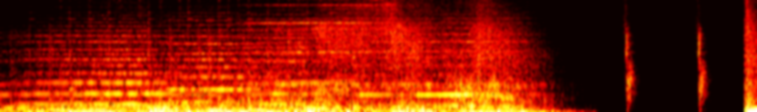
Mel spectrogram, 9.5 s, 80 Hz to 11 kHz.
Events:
0.0s-7.6s: video game sound
0.0s-7.6s: music
3.9s-6.6s: sound effect
7.8s-8.0s: sound effect
7.8s-8.0s: video game sound
8.7s-8.9s: sound effect
8.7s-8.9s: video game sound

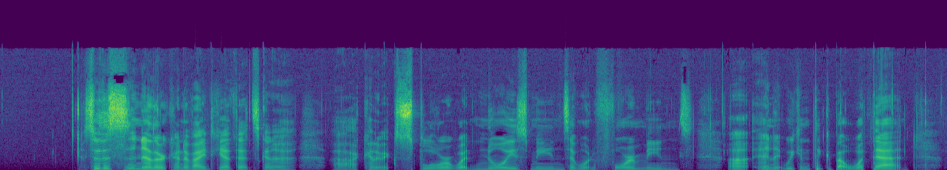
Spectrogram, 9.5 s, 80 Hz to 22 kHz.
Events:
0.0s-9.4s: background noise
0.5s-0.8s: clicking
0.7s-3.0s: man speaking
3.0s-3.2s: breathing
3.3s-7.0s: man speaking
6.9s-7.2s: breathing
7.2s-9.1s: man speaking
9.1s-9.4s: breathing
9.2s-9.3s: tap

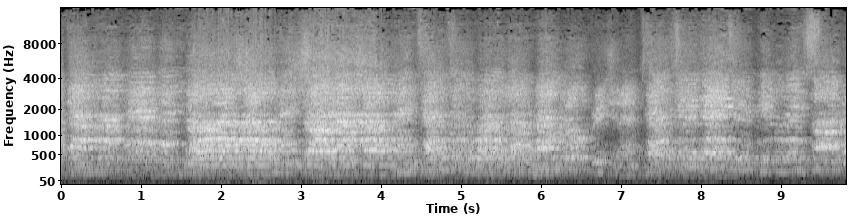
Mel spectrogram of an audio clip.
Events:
0.0s-9.8s: singing

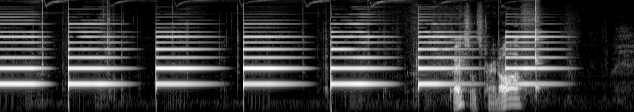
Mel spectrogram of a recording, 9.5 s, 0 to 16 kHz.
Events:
0.0s-0.8s: fire alarm
0.0s-9.5s: mechanisms
0.6s-0.7s: tick
1.0s-2.2s: fire alarm
1.5s-2.1s: generic impact sounds
2.3s-3.5s: fire alarm
2.8s-2.8s: tick
3.2s-3.6s: generic impact sounds
3.6s-4.7s: fire alarm
4.5s-4.6s: tick
4.7s-4.9s: generic impact sounds
4.9s-6.1s: fire alarm
5.5s-5.5s: tick
5.6s-6.0s: generic impact sounds
5.7s-5.8s: tick
6.2s-7.3s: fire alarm
6.7s-7.8s: male speech
7.5s-8.8s: fire alarm
8.0s-8.1s: tick
8.4s-8.7s: breathing
9.1s-9.5s: breathing

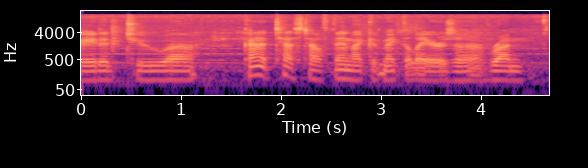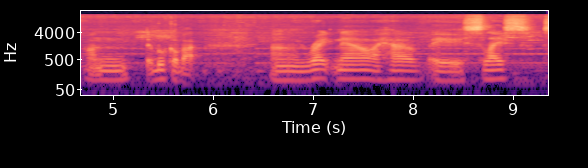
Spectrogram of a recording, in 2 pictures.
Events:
0.0s-1.1s: man speaking
0.0s-9.3s: printer
1.3s-1.6s: speech
1.6s-4.4s: man speaking
2.6s-2.9s: surface contact
3.0s-3.4s: surface contact
3.6s-4.0s: surface contact
4.6s-4.7s: generic impact sounds
4.6s-5.2s: man speaking
5.3s-5.8s: man speaking
5.9s-6.5s: breathing
6.5s-9.3s: man speaking

